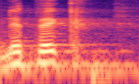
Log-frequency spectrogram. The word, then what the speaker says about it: NIPCC: NIPCC can be pronounced in many ways. I keep calling it NIPIC, but you can call it anything you wish.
